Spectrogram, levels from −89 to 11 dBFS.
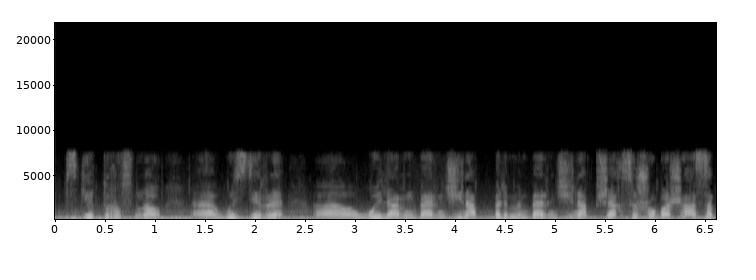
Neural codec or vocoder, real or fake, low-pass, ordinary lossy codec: none; real; none; none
